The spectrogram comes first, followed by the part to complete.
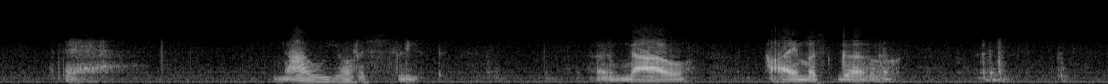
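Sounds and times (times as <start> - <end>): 
low steady hum: 0.0 - 11.0
speech: 2.9 - 4.5, 6.0 - 7.0, 7.7 - 9.0
door eased open with a soft creak and clunk: 9.6 - 10.8.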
